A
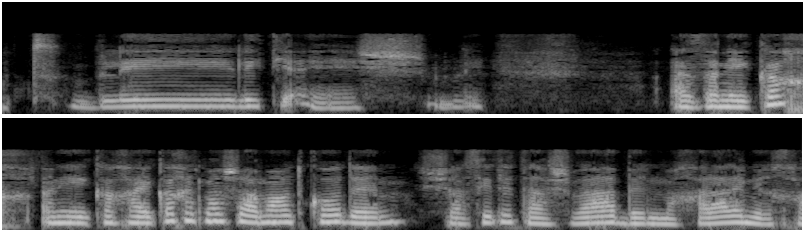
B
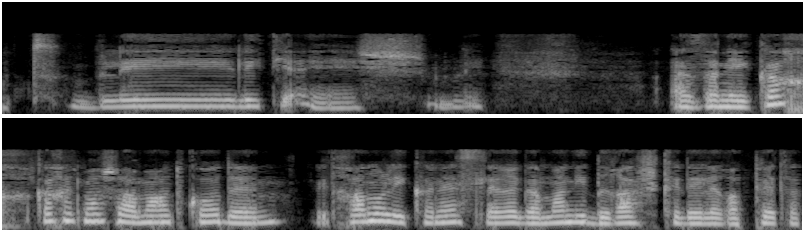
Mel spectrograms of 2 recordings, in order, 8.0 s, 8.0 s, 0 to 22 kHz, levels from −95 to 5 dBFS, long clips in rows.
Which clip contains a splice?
B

